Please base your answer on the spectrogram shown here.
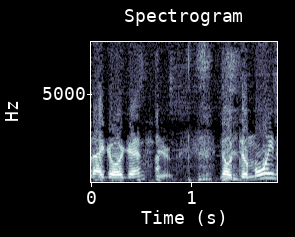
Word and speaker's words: Des Moines: go against you no De Moine is what I put in my book uh there may be some variation with the first syllable but I would I would I would give this much counsel be careful about over pronouncing and a vowel in an unstressed syllable that's very good his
